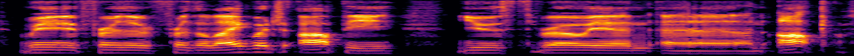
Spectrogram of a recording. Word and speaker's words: Oppy: middle school and stuff some kids would say it was like uggy woogie or something like that instead of opi like they put oh the different syllables there's all kinds of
